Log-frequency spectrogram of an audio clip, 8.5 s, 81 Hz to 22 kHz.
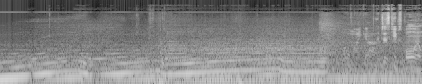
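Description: A Kia Stinger with a JB4 tune pulls hard through its gears, its engine note rising in long sweeps and dropping at each shift, loud and close from inside the cabin, with voices talking over it.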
